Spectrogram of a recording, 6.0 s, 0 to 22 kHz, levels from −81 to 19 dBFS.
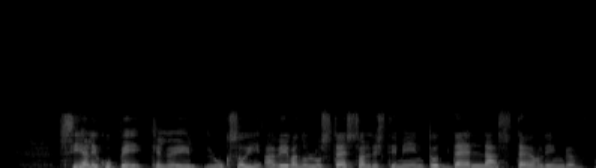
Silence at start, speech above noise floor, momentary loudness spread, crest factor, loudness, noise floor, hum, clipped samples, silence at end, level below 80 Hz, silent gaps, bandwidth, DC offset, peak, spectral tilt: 0.6 s; 31 dB; 9 LU; 16 dB; -41 LUFS; -72 dBFS; none; under 0.1%; 0.15 s; -74 dBFS; none; 7.6 kHz; under 0.1%; -24 dBFS; -4.5 dB/octave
